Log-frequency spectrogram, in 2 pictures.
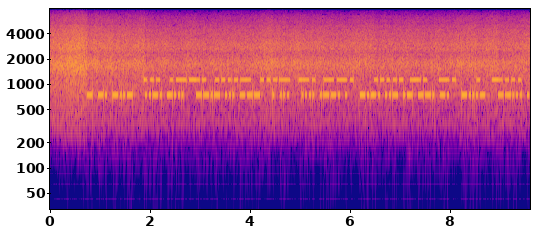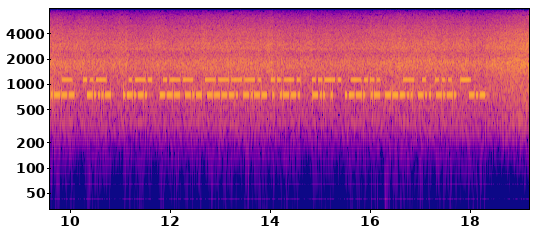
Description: Morse code, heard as two keyed tones, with radio static. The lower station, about 33 wpm, 750 Hz: TNX FB QSO ES HPE CUAGN <BT> 72 <BT> <AR> OK9YEP DE PA8DC K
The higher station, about 19 wpm, 1140 Hz: SP4VNG 5NN EB TU RW9FFB TEST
